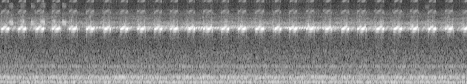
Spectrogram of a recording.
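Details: Autumn night chorus of grass insects recorded in Changnyeong, South Gyeongsang Province, Korea; bright, high-pitched pulses about three per second keep a regular beat over a soft, constant low background drone.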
